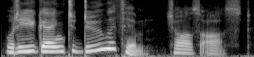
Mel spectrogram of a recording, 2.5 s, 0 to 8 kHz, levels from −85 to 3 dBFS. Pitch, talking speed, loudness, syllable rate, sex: 195 Hz, 235 wpm, -18 LUFS, 5.6 syllables/s, female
